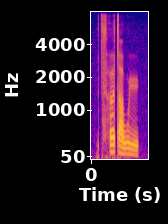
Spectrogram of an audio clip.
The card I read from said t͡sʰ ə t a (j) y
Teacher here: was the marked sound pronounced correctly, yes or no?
no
